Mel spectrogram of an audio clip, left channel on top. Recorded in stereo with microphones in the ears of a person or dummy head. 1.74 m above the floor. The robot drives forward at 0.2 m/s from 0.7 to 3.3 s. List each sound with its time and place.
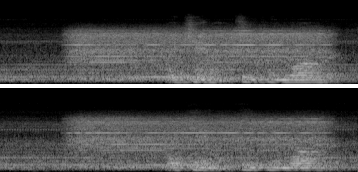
1.6 s a man speaking: 85° left, 5.5 m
